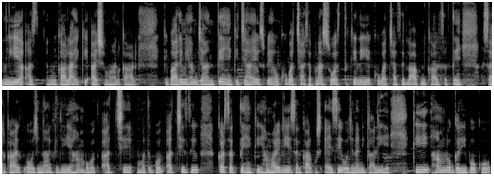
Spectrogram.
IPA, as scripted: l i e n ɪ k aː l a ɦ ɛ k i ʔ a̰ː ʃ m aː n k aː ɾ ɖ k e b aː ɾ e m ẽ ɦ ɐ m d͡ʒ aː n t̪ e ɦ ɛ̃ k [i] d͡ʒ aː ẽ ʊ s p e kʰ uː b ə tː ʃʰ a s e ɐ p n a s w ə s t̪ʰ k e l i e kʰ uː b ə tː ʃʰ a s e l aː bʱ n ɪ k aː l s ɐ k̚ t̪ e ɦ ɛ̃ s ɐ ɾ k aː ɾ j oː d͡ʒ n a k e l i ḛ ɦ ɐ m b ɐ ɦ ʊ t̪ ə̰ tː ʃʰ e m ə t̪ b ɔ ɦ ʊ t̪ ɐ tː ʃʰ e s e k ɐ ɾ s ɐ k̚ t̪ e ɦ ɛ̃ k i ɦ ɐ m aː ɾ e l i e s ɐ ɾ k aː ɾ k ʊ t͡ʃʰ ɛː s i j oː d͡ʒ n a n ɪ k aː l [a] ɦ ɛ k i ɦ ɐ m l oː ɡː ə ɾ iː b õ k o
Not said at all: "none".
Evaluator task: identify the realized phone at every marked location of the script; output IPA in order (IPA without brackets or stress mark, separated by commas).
i, i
